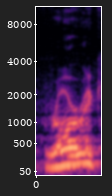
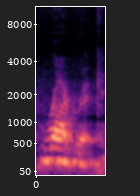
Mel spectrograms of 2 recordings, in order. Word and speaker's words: Roderick: last speaker is rohrick is that correct i hope i'm the only in the room because he butchered my last name roderick oh i apologize 11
